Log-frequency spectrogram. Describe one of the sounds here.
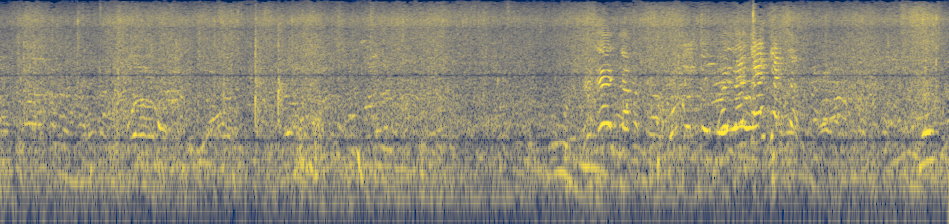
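A large crowd of men shout and chatter outdoors.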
